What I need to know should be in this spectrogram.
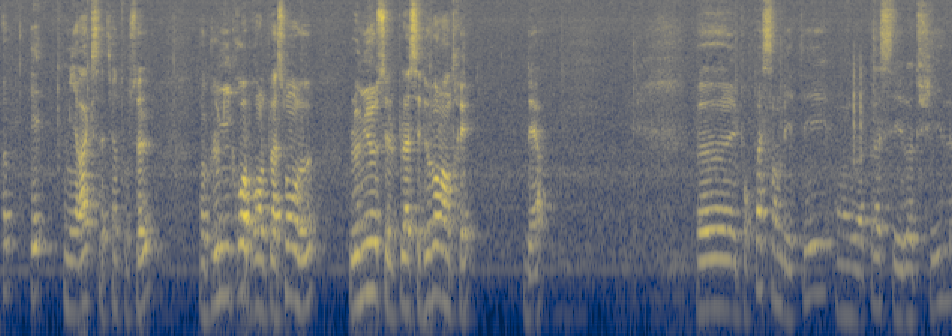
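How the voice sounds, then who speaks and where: A man with a high-side, fairly bright voice speaks a little slowly and pauses often. Presenting motorcycle gear as a vlogger, he gives a hands-on tutorial in a casual way, talking each step through with small interjections. Echo, a distant mic and obvious background noise mark the recording.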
